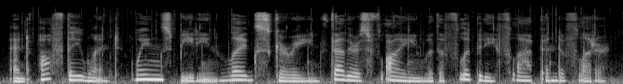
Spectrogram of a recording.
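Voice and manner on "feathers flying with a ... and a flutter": ordinary delivery, nothing marked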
